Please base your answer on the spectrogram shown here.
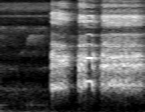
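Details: Bantam rooster crowing: a loud, harsh, broken crow in three close bursts, each rich and strained, following a short quiet stretch with faint high chirping in the background.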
